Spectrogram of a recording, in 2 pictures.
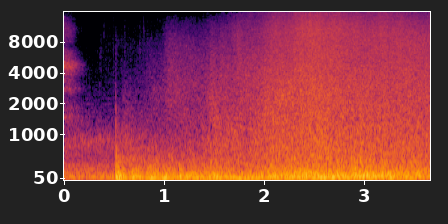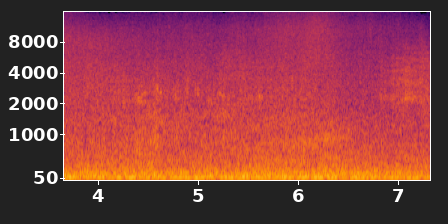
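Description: A magical spell crackles and rumbles with a deep, steady roar.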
